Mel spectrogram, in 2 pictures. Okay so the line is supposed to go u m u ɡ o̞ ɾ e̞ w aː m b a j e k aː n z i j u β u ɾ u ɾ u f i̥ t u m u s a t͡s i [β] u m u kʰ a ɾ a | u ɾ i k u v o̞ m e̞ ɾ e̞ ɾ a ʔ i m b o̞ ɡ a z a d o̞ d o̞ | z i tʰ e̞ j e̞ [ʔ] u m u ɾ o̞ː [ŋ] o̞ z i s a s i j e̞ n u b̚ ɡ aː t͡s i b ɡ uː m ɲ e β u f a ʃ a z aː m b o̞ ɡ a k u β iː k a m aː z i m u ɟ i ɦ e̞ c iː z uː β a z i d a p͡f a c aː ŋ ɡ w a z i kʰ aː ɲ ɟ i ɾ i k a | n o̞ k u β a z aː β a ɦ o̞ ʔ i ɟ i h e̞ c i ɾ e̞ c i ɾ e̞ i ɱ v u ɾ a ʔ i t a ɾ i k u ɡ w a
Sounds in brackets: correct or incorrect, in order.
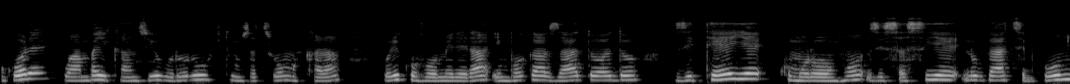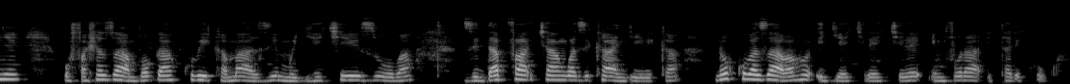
incorrect: w, incorrect: k, correct

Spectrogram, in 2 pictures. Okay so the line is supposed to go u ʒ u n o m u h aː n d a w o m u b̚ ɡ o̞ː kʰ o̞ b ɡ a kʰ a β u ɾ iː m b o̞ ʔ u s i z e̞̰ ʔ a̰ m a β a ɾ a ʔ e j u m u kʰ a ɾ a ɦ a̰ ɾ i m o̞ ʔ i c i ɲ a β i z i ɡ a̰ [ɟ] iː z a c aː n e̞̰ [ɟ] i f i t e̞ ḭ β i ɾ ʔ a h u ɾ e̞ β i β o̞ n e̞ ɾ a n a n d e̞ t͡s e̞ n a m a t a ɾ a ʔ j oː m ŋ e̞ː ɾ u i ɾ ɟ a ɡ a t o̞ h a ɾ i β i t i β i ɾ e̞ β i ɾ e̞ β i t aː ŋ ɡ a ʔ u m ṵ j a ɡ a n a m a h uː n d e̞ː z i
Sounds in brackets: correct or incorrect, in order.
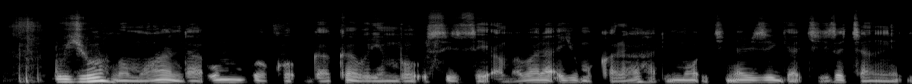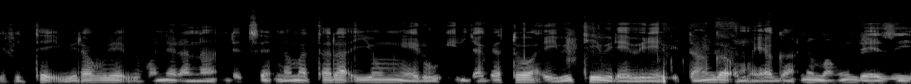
incorrect: c, correct

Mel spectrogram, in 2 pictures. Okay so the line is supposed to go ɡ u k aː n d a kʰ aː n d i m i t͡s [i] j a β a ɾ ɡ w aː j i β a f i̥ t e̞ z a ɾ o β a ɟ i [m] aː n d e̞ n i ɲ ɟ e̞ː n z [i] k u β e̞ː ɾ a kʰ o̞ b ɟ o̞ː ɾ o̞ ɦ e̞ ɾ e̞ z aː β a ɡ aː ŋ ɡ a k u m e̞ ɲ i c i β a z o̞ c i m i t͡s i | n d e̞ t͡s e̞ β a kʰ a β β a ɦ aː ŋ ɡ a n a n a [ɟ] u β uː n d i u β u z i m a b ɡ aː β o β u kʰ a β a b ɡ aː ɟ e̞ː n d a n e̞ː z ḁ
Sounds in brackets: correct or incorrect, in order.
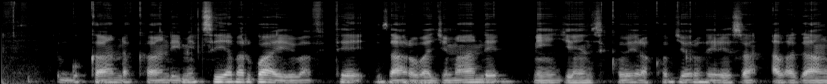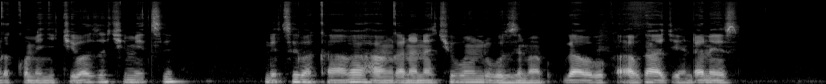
correct, correct, correct, incorrect: c

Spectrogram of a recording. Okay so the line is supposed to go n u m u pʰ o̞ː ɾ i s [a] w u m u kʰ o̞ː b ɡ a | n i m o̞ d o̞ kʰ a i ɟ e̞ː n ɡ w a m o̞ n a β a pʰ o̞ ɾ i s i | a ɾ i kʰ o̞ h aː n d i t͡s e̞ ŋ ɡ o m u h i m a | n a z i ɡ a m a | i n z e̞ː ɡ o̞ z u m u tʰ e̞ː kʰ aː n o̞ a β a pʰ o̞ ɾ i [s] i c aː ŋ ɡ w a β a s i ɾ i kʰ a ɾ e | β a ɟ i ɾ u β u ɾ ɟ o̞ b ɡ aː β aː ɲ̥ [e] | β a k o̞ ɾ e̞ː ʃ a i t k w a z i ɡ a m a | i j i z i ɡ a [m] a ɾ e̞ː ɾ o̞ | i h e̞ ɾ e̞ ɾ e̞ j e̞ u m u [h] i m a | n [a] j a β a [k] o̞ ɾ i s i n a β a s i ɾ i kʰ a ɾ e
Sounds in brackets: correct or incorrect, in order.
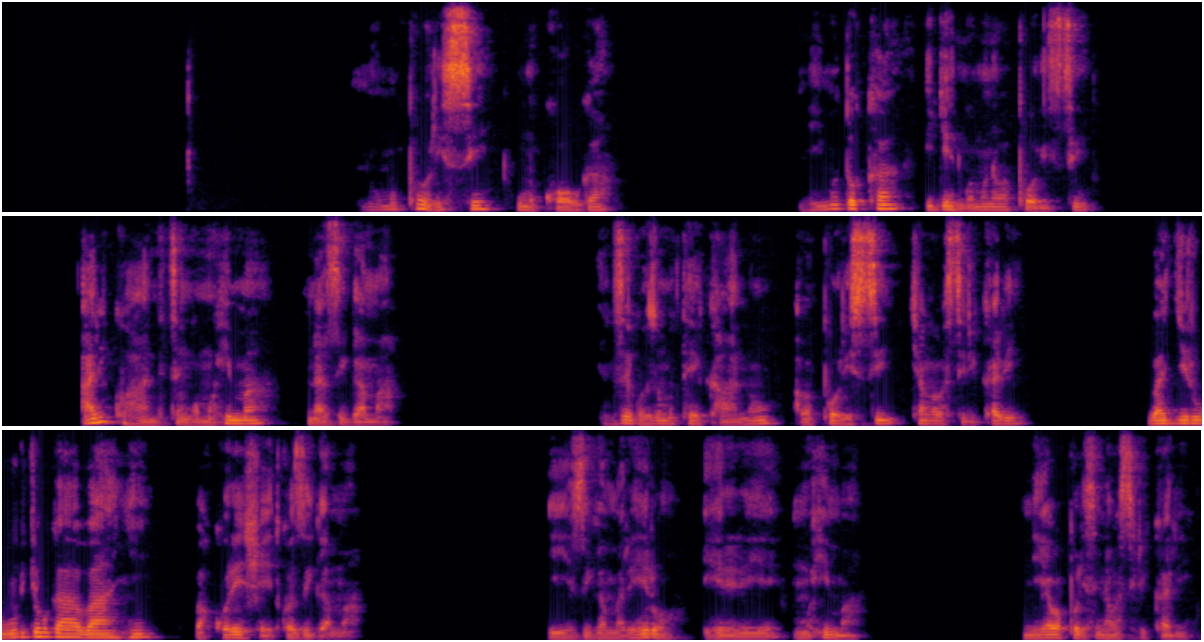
incorrect: i, correct, incorrect: i, correct, correct, incorrect: i, incorrect: p

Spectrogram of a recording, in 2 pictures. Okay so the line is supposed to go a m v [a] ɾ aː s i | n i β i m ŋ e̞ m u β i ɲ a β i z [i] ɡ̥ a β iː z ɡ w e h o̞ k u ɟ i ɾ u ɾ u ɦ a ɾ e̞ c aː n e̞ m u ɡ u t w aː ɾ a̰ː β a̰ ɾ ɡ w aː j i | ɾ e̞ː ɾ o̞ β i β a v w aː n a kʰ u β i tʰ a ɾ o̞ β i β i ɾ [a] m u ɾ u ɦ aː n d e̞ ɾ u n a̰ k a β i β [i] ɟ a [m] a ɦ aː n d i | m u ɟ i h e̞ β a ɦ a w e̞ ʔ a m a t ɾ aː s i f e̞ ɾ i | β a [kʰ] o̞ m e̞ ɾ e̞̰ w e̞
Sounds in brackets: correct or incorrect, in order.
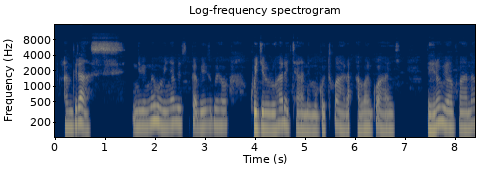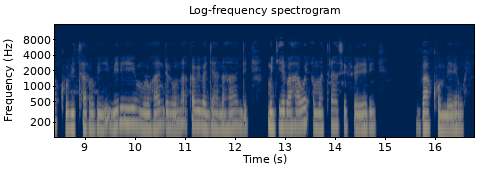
incorrect: i, correct, incorrect: i, incorrect: a, incorrect: n, correct

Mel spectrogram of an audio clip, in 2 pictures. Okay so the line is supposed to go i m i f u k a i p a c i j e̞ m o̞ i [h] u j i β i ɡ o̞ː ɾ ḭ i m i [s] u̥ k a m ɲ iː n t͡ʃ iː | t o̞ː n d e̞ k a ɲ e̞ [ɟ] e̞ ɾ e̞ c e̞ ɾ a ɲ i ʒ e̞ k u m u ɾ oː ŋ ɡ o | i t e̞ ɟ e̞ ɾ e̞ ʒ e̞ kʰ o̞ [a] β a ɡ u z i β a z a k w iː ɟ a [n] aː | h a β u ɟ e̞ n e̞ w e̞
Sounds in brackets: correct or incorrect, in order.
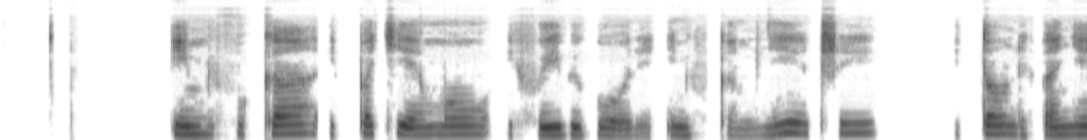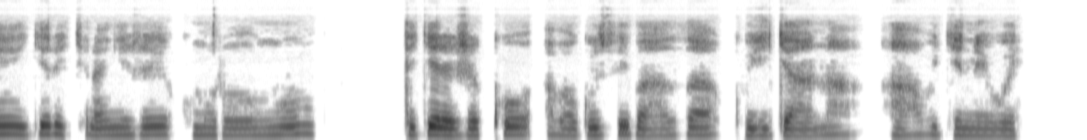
incorrect: f, incorrect: f, correct, correct, correct

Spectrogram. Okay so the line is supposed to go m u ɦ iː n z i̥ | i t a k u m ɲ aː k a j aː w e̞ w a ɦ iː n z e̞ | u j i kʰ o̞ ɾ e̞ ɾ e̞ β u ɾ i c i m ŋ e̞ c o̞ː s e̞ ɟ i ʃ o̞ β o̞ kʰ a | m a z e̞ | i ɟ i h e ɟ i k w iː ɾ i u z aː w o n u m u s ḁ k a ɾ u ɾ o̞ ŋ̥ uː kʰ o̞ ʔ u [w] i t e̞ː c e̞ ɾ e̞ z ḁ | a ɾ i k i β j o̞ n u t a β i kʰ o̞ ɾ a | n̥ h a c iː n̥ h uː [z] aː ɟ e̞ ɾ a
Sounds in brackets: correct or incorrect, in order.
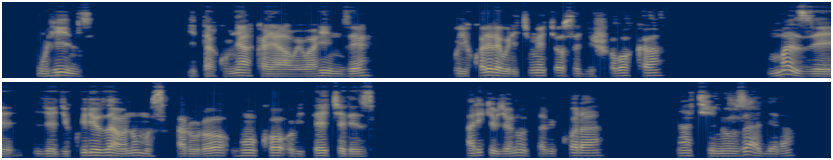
incorrect: β, correct

